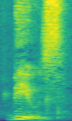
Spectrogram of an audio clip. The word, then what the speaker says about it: abuse: So in that case, we are going to stress the syllable with the long vowel sound. And this is ooze, ooze. It has the long oo.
